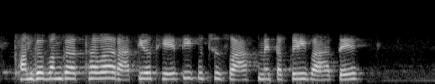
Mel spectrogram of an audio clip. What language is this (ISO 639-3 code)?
snd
